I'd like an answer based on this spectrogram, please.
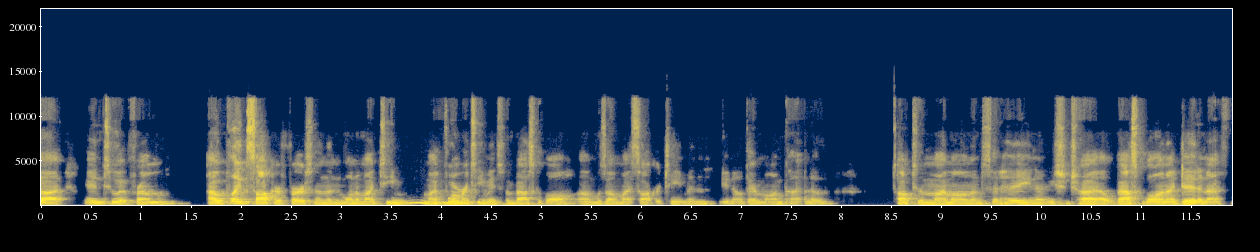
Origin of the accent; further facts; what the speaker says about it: Braintree, Massachusetts, United States; I'm from Braintree, Mass. It's a little town, probably like 15, 20 from Boston.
